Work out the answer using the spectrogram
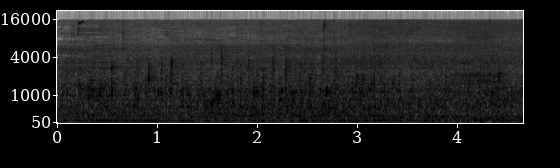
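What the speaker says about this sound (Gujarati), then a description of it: "હવે એને આપણે તરી લઈશું." Samosa mathadi dough pieces frying in very hot oil, a steady dense bubbling sizzle with fine crackles running throughout, close and fairly loud, with no talk.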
